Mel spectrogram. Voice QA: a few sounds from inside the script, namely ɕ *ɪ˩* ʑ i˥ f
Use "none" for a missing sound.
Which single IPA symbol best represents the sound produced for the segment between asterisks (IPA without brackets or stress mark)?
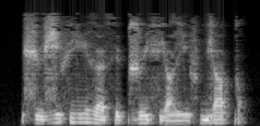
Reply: y˩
